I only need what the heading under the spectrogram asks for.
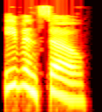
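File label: "even so", British English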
